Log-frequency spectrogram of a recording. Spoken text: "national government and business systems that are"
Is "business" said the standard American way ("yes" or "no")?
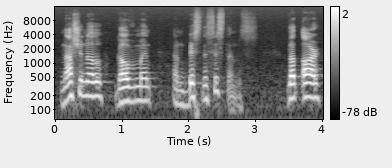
no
